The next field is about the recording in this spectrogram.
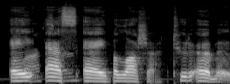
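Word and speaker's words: Bălașa: And his last name is spelled Balasa, Balasha, Sabine Balasha.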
